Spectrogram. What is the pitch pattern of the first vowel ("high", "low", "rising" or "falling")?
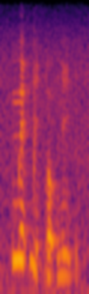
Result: high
